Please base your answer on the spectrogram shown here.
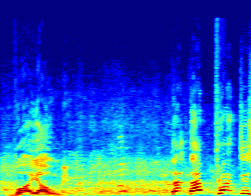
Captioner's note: studio audience laughing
